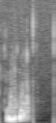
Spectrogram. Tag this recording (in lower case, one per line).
liquid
